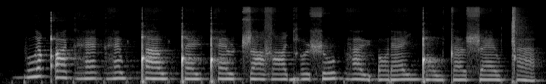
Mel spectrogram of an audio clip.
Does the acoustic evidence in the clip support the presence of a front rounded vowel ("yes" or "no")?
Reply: yes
